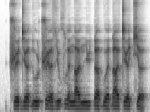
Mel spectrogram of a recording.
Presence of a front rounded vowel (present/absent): present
